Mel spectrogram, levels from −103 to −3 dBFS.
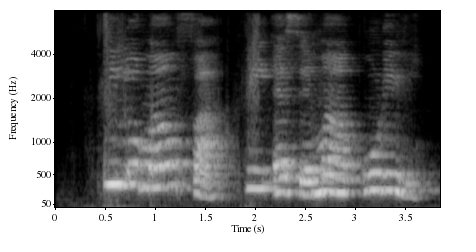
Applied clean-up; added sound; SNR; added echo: neural separator model SepFormer DNS4.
